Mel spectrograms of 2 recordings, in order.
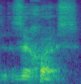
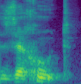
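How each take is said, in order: First: It is said in the Ashkenazi pronunciation. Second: It is said in the Sephardic pronunciation.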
